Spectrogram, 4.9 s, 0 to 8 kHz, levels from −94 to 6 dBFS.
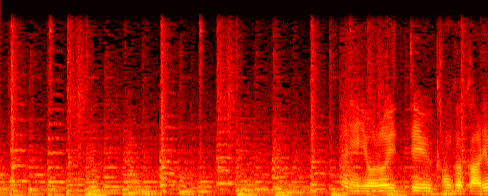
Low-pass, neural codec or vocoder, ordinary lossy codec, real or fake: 7.2 kHz; none; none; real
